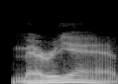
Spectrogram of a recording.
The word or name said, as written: mary ann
